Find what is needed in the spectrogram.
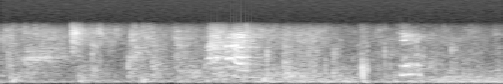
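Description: A dog's claws and a person's footsteps tapping on a hard tiled floor as the dog walks on a leash: a loose run of quiet clicks and taps.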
